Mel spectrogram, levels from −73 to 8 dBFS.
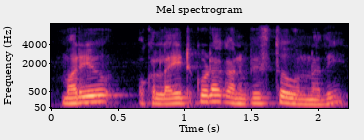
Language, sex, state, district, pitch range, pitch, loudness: Telugu, male, Telangana, Hyderabad, 140-175 Hz, 145 Hz, -14 LUFS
